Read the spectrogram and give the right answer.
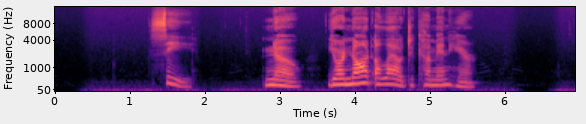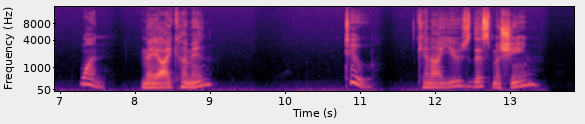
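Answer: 1: May I come in?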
